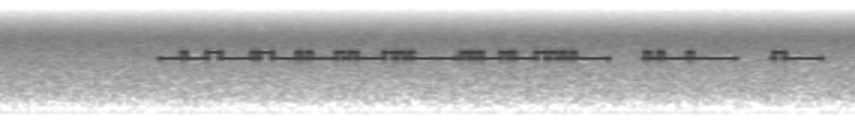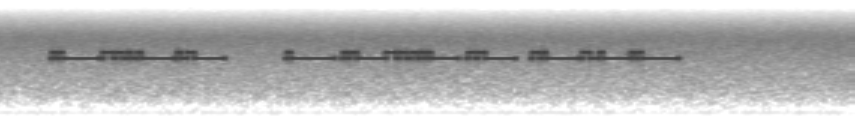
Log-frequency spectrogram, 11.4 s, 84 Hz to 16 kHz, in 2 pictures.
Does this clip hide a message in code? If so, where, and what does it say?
Yes: TTY/TDD text telephone tones (45.45 baud Baudot) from 1.1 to 10.3 s, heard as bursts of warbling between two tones, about 400 Hz shift, 1600 Hz centre. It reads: OE8 RG 1MX 2B RLGCX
